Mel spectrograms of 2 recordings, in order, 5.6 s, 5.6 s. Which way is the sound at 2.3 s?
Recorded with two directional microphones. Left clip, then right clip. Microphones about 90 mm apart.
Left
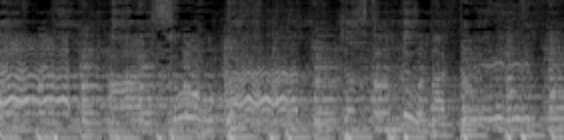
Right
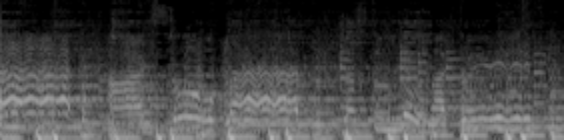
30° right (ahead or behind).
